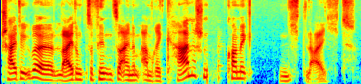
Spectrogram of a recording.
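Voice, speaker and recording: A man joins a casual podcast chat with an animated, swooping voice. He jokes around and searches aloud for the right word as he goes. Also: on the high side, moderate pace. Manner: lively, joking, searches for words.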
